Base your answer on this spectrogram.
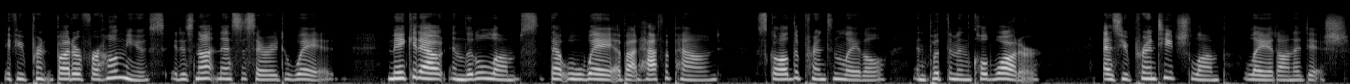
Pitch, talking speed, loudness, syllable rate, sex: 235 Hz, 215 wpm, -20 LUFS, 5.0 syllables/s, female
